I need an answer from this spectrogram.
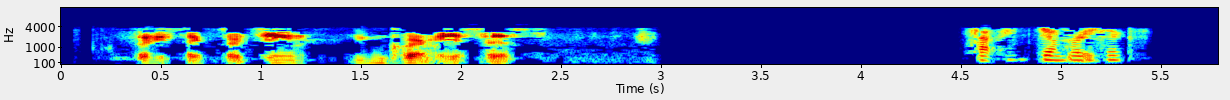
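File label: Police Dispatch, Scanner audio; Police 1 Dispatch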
